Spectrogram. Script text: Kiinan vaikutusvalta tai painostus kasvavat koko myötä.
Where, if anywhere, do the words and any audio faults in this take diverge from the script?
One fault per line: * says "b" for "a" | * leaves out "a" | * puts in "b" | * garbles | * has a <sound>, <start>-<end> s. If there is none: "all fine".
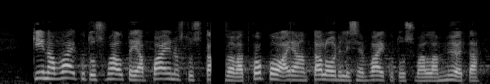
* says "ja" for "tai"
* has a dropout, 2.1-2.3 s
* puts in "ajan taloudellisen vaikutusvallan"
